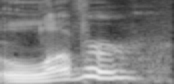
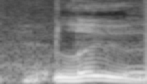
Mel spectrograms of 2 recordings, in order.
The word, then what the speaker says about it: Louvre: Oh, they're finally figuring out at that, do you pronounce it Lover? Where the crown jewels and all that were stolen? How much was it? $102 million is what they... Oh, the Louvre. Louvre, that's how you pronounce it?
